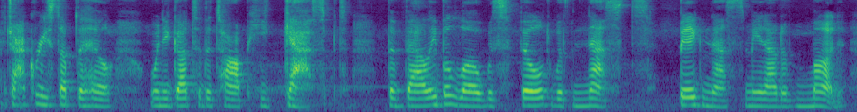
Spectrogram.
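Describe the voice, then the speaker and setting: Slow, deliberate woman reading a children's story. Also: mid-range voice, little pitch movement. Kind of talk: expressive read-aloud narration.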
